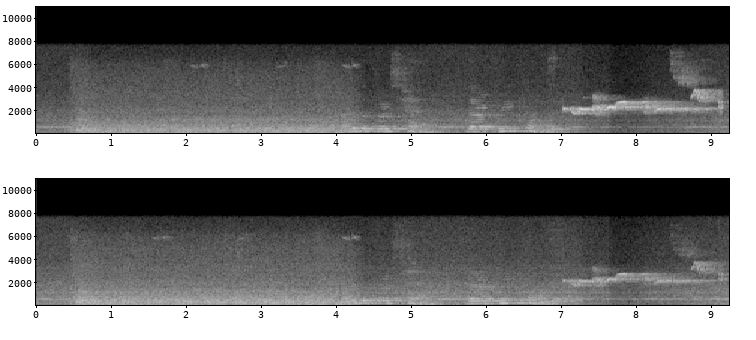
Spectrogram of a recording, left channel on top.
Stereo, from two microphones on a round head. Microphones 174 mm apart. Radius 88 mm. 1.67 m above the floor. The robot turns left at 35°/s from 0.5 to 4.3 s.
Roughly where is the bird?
Left.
